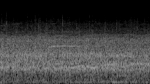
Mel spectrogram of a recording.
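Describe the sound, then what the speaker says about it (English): A stadium crowd roars and applauds after a six in the Cricket 26 video game's IPL match. The cheering is a continuous wash of noise, even and unbroken for the whole moment. "There's a buzz, a real buzz coming from the stands."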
